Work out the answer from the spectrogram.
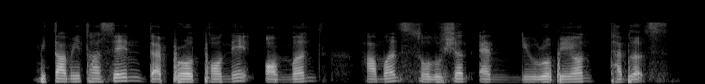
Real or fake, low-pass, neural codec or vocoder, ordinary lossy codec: fake; 7.2 kHz; vocoder, 44.1 kHz, 128 mel bands every 512 samples, BigVGAN v2; AAC, 32 kbps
